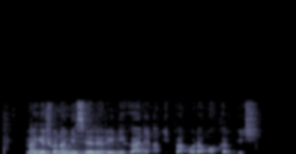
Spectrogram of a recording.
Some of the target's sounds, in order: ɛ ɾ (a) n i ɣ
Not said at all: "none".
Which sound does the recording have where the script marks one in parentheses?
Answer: i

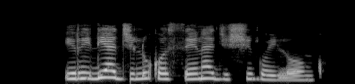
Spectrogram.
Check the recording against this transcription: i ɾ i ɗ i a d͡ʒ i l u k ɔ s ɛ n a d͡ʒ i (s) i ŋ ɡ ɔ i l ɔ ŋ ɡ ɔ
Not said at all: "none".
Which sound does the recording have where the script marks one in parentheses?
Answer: ʃ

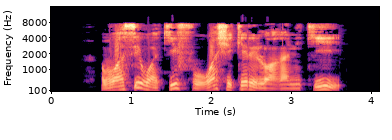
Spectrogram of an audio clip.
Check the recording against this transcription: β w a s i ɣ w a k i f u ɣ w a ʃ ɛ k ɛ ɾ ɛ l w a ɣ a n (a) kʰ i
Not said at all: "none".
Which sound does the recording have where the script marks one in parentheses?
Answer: i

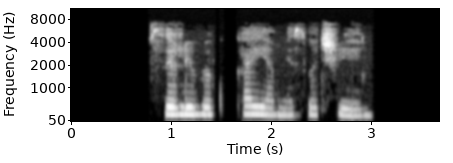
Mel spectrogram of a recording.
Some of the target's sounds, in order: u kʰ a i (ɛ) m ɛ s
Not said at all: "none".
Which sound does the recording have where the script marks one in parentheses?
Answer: a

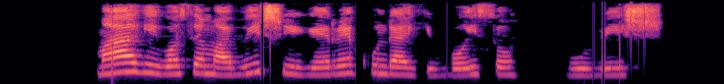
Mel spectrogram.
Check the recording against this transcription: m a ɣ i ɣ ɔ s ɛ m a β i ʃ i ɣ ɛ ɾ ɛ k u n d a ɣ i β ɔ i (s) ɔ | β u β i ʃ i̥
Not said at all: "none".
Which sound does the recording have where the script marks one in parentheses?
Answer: s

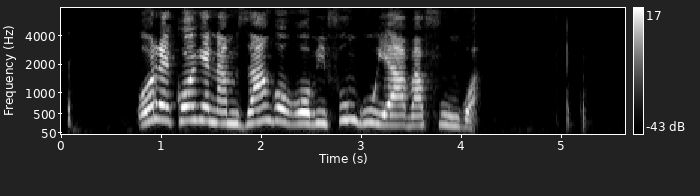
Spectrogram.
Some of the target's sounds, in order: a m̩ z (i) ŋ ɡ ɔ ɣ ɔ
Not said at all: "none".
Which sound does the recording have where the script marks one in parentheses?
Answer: a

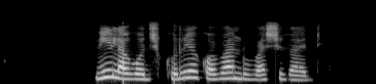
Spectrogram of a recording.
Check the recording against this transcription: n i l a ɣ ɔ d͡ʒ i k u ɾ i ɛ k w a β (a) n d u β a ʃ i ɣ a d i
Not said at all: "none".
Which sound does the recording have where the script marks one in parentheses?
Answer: a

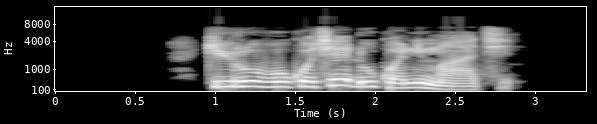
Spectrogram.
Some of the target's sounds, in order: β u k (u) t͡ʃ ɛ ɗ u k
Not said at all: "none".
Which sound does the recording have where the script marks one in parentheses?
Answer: ɔ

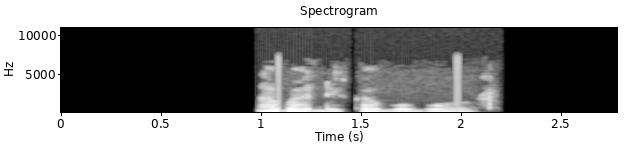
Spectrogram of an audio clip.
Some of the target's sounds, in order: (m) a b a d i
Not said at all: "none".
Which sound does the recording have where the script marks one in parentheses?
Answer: n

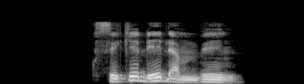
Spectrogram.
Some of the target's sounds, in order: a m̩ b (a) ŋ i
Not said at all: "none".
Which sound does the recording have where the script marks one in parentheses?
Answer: ɛ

